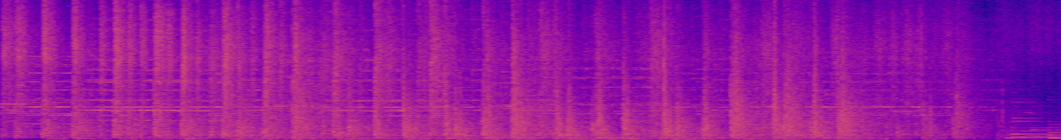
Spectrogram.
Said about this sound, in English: Galicia's ancient Celtic roots are particularly evident in its music. With wailing pipes and thundering drums, the Celtic heritage announces itself loud and clear.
